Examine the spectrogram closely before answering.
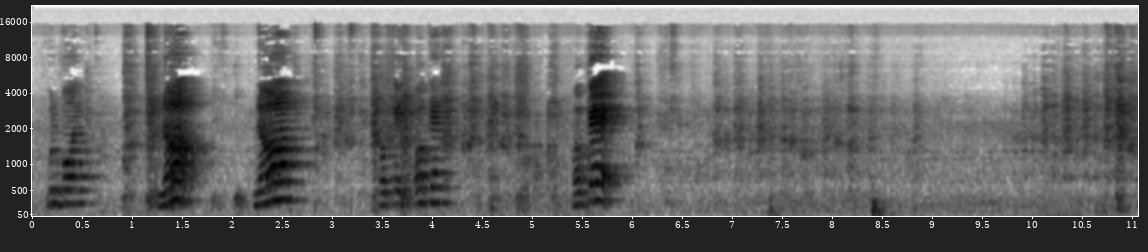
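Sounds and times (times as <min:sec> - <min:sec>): puppy panting: 0:00.9 - 0:11.0.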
